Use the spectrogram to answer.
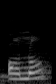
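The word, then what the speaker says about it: honour: h-o-n-o-u-r that's oh no you will agree with me that the H is silent so are you going to say a honor I'm giving her a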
